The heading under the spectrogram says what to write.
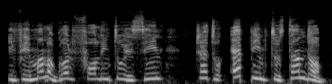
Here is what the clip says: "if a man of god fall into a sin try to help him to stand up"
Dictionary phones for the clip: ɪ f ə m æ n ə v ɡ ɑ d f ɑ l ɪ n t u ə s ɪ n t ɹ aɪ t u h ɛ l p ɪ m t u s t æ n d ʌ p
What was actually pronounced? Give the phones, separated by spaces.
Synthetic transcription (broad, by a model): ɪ f ə m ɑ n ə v ɡ ɑ d f ɑ l ɪ n t u ə s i n t ɹ aɪ t u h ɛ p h ɪ m t u s t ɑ n d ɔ p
